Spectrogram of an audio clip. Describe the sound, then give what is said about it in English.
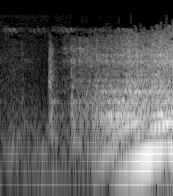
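A car engine, its clutch housing smashed, cranks and catches, then revs up, its low rumble rising in pitch and growing steadily louder over a couple of seconds, as someone tries to run it and cannot get it into gear. “I can't get it into gear.”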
